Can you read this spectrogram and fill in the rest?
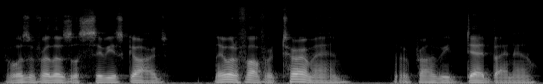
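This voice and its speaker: Man playing a warrior prince, low voice, measured, reflective, courteous, fantasy storybook. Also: steady tone, warm tone. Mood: musing.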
